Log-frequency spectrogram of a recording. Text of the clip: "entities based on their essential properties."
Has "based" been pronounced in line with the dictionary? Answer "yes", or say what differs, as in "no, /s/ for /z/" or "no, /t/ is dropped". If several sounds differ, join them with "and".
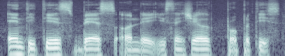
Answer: no, /t/ is dropped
